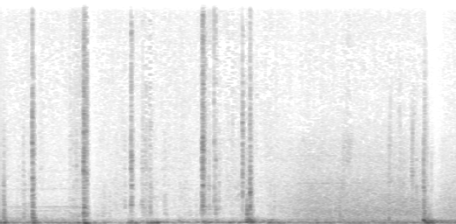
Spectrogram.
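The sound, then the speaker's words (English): A car pulling in and arriving at Volvo's headquarters, a low engine and road rumble broken by many short sharp clicks and knocks at irregular intervals, with no talk. “So we are just pulling back into Volvo's headquarters and our journey is complete.”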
